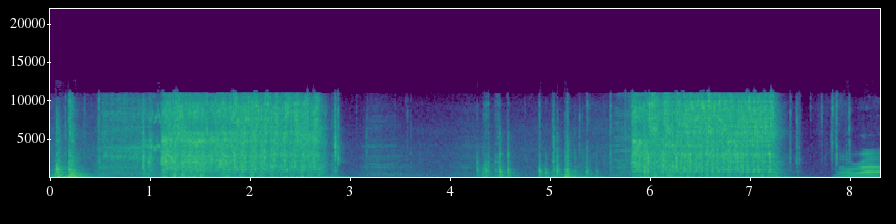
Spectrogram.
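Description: A cordless drill whirs in loud bursts, driving screws.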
